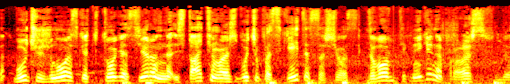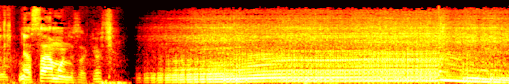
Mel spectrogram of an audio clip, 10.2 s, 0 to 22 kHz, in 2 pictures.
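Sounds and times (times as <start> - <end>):
speech: 0.0 - 7.7
motorcycle engine revving with silencer baffle removed from muffler: 6.4 - 10.1.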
